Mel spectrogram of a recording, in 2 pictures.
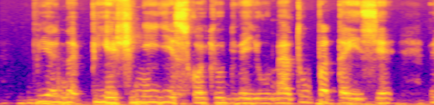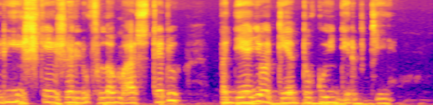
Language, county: Lithuanian, Vilnius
